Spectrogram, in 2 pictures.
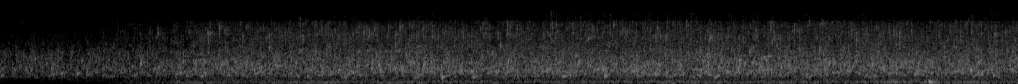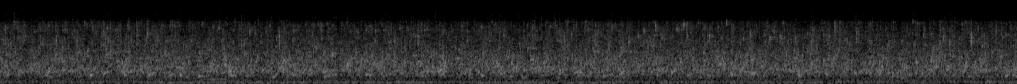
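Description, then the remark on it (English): Water runs and splashes steadily, a continuous pouring stream that starts after a brief moment and keeps flowing without pause, as a handful of water is used to wash the right forearm. No voices. “Then he took a handful of water and washed his right forearm, and again took another handful of water and washed his left forearm.”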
